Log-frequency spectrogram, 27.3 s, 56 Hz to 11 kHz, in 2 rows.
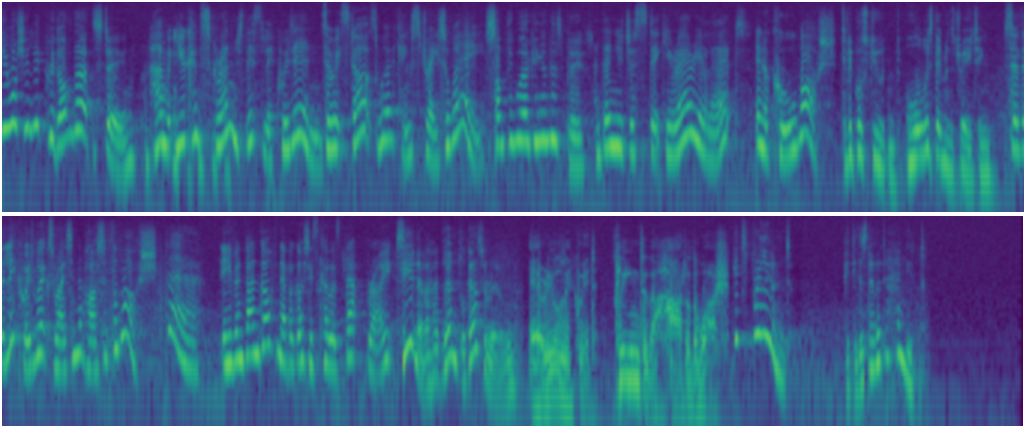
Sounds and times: Speech: 0.0s - 24.2s, 24.9s - 26.0s.

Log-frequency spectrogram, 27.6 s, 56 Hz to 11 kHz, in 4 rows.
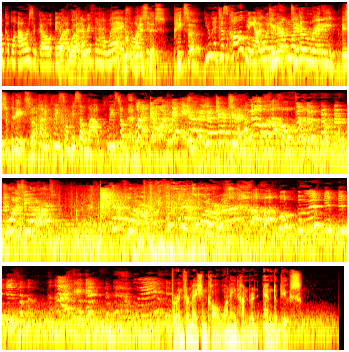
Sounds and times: Speech: 23.5s - 26.7s.

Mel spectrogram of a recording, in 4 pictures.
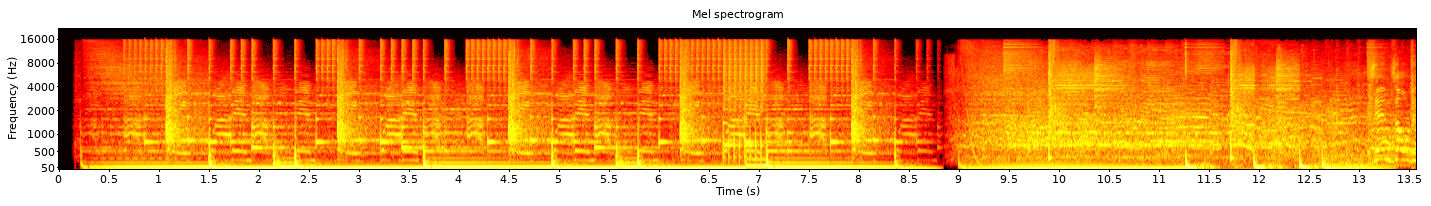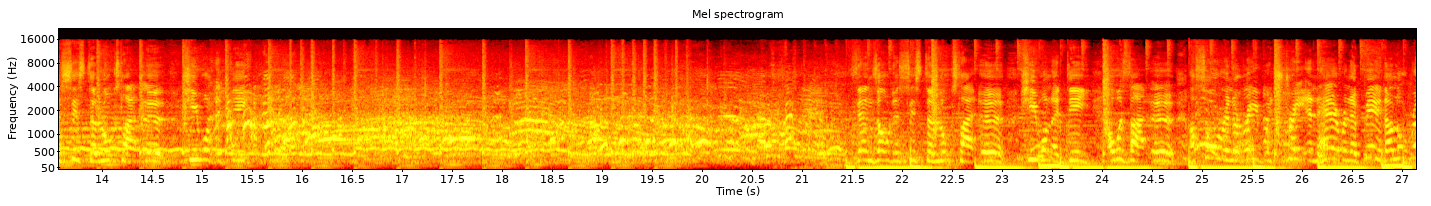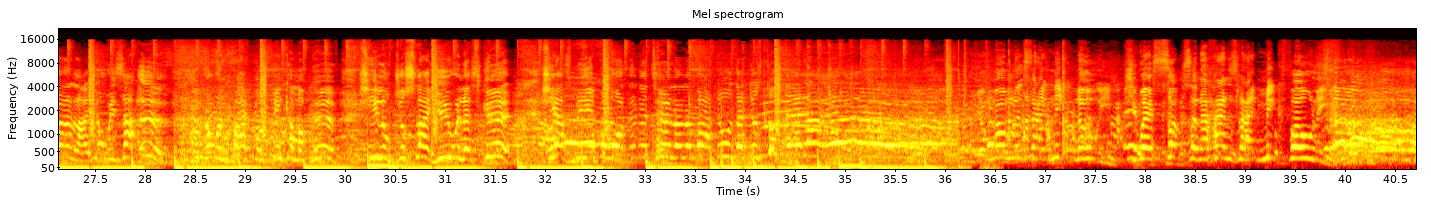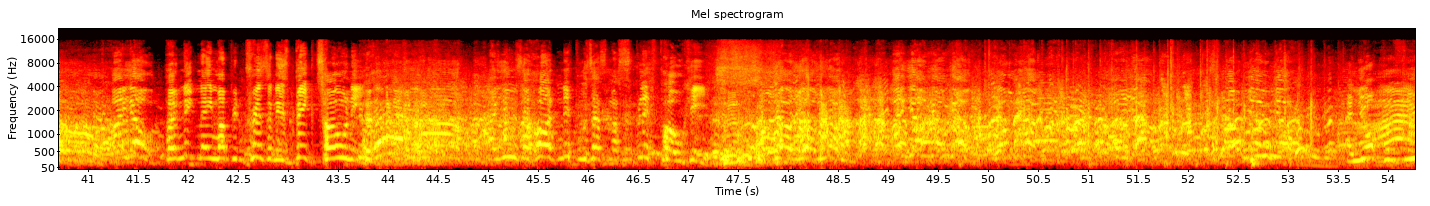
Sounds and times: Hip hop music: 0.2s - 39.3s
Rapping: 0.6s - 8.8s, 9.9s - 15.8s, 21.4s - 37.5s.

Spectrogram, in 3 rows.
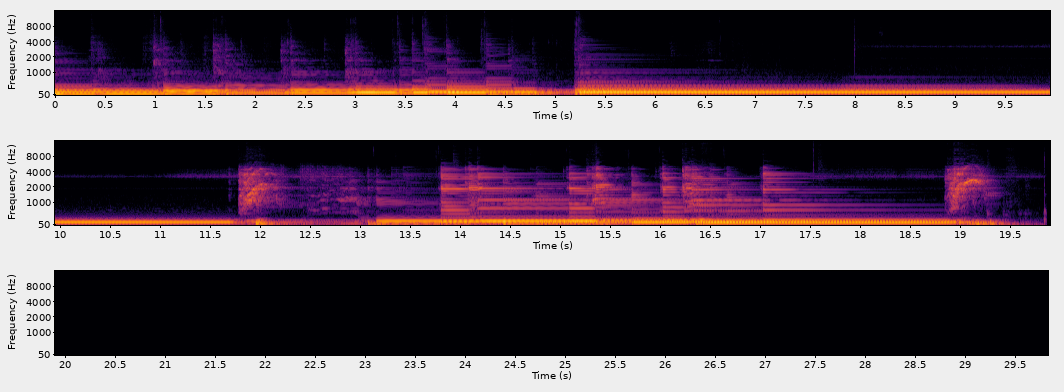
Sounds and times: Plucked string instrument: 0.0s - 9.0s, 11.7s - 19.6s
Effects unit: 0.0s - 19.9s.

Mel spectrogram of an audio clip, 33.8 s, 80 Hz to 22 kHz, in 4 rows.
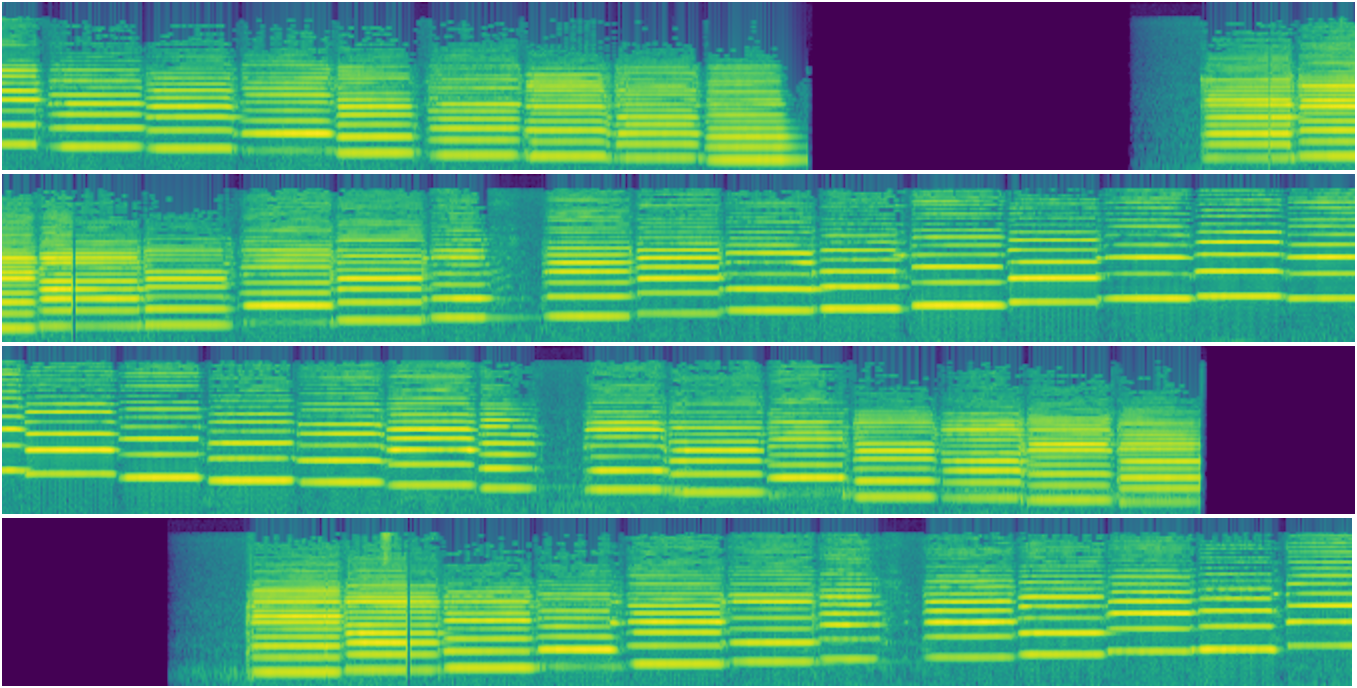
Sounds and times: Violin, fiddle: 0.0s - 5.1s, 7.4s - 24.4s, 26.8s - 33.8s.

